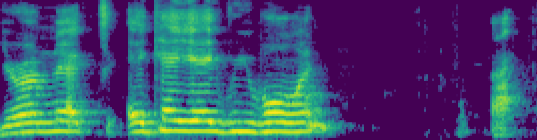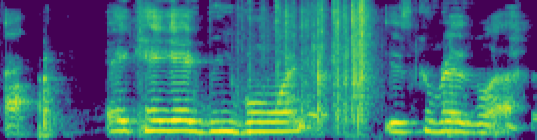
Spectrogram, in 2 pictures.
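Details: Adult woman with an acquired speech impediment, not present from birth, caused by damage from prolonged anesthesia with repeated extra doses during a prolonged emergency C-section.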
